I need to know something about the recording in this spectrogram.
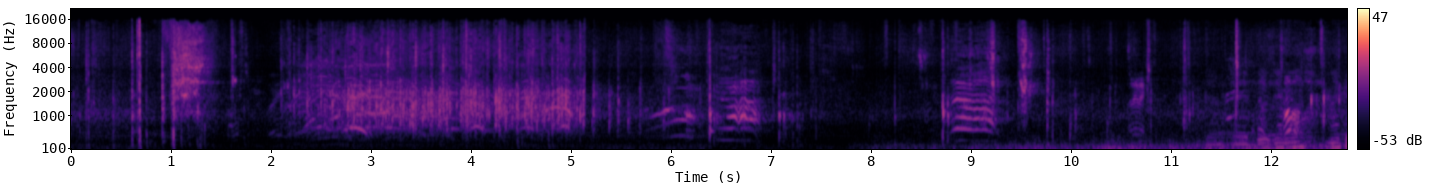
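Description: A tennis ball is struck hard with a racket, with sharp pops.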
